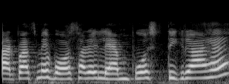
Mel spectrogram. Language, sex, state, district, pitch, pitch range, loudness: Hindi, female, Uttar Pradesh, Etah, 285 Hz, 260-295 Hz, -16 LUFS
